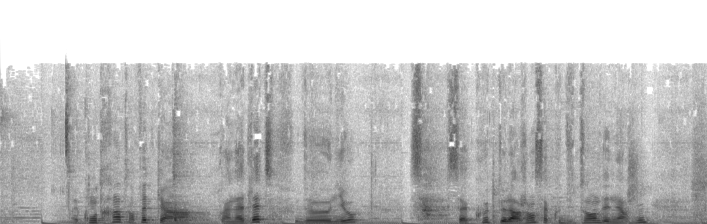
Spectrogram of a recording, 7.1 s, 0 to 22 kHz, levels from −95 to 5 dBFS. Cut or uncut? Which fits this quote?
uncut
